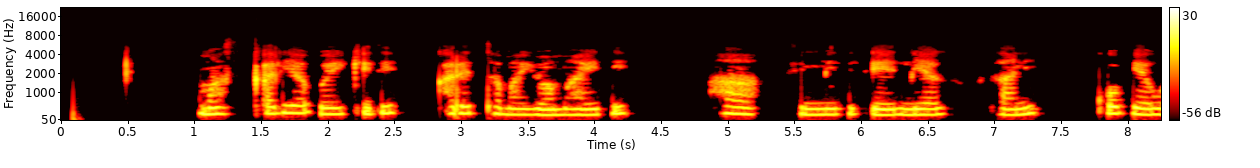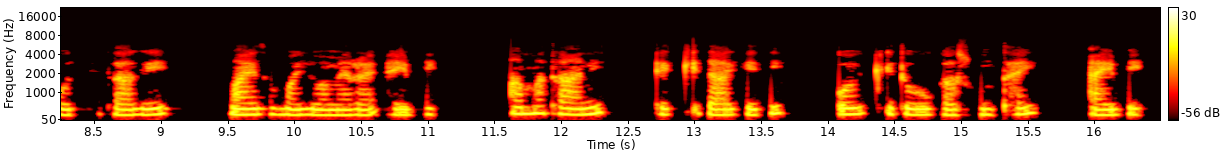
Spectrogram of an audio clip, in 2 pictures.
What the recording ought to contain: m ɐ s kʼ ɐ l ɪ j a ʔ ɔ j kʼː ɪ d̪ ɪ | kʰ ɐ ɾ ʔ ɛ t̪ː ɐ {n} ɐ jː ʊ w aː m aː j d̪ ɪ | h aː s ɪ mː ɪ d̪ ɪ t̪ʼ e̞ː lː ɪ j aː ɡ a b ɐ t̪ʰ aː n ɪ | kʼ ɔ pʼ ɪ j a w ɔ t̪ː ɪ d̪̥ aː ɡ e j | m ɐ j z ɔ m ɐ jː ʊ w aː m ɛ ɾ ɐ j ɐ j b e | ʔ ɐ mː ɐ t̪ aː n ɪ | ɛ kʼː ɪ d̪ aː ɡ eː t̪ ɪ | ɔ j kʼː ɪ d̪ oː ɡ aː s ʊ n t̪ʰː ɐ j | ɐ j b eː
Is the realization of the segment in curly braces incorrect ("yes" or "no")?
yes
